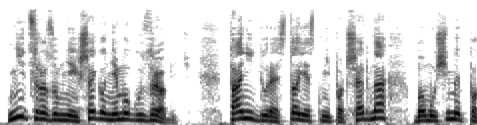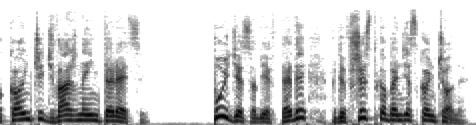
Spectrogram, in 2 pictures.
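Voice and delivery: servant's report. Acted. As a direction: rattle off the report.

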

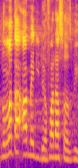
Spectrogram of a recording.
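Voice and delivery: ordinary talk, nothing marked

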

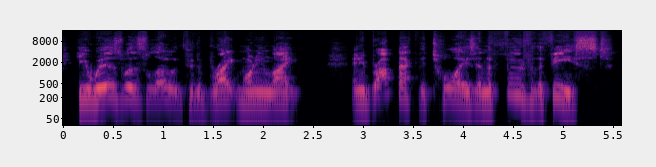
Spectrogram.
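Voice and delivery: usual speaking voice

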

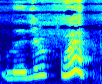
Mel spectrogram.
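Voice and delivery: plain reading voice

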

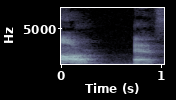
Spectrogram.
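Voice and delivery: ordinary delivery

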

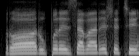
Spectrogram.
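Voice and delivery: usual speaking voice

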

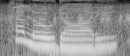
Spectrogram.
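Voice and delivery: put-on little quail voice, not truly whispered; stagey greeting from a shy quail; whispering quail, voiced aloud. A narrator's reading. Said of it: "whispers the quiet quail".

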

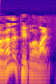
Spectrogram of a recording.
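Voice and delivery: usual speaking voice

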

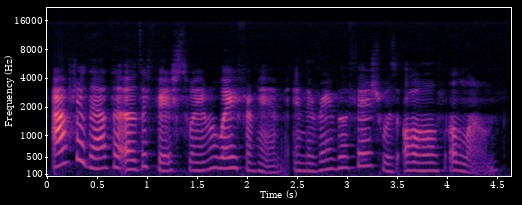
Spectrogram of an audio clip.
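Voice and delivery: lively storybook narration; reading to children. A narrator's reading. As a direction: read it like circle time. Reads picture book aloud.

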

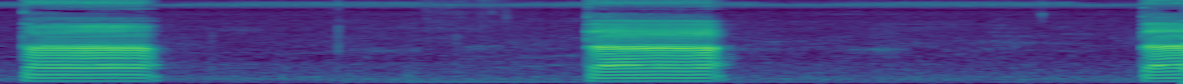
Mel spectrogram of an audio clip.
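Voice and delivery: "তা" with tongue tip on the gum behind upper teeth; teacher's slow, long "তা"; demonstrated articulation. Shown as a demonstration. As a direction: tap the inner gum, then draw "তা" out long. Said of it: "ঠিক ওই মাড়ির ওইখানে জিহ্বার আগাটা লাগবে".

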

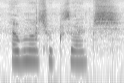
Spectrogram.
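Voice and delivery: ordinary talk, nothing marked

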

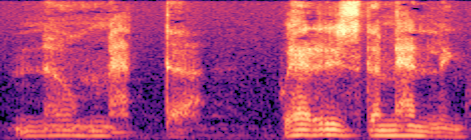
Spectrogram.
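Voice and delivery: slow, hushed snake; python voice. A narrator's reading. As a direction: stretch the words out softly, like a python. Python answers the bear.

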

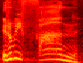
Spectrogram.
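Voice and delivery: high, slow, singsong coaxing; cajoling. A narrator's reading. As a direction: wheedle it, stretching the last word. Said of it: "you cajoled".

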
